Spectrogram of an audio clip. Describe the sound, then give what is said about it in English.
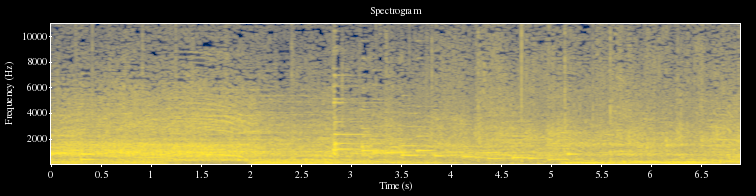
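An audience hollers loudly all at once, a dense, sustained wall of overlapping shouts and whoops with rising and falling voices and no break for the whole stretch. “Why don't you just at the top of your voice do it as loud as you can?”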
